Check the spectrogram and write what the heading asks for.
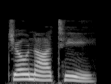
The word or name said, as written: jonati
